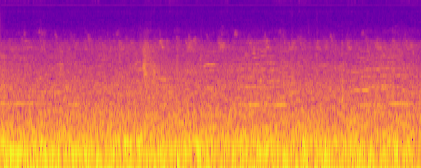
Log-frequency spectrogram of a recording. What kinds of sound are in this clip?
music from an unclear source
